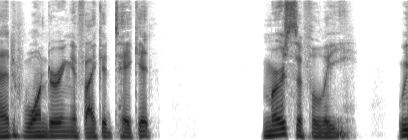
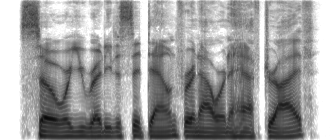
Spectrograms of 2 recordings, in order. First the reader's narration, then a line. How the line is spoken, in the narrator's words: asked teasingly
